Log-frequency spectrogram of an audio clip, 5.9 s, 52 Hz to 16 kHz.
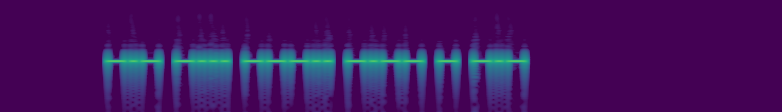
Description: Morse code, heard as a keyed tone, about 28 wpm, 700 Hz. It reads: KB8YTK
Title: USA Call Signs - 6 Characters - Repeated 2x - 28wpm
